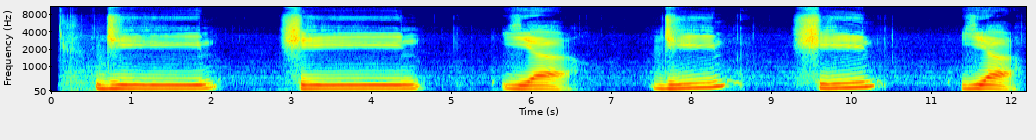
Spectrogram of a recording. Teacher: زبان کا درمیان جب اپنے مقابل اوپر تالو سے لگ جائے تو اس سے جیم، شین اور یا ادا ہوتے ہیں۔ یا متحرک اور یا لین، یا متحرک اور یا لین، یا مدہ جو فدہن سے ادا ہوتی ہے۔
